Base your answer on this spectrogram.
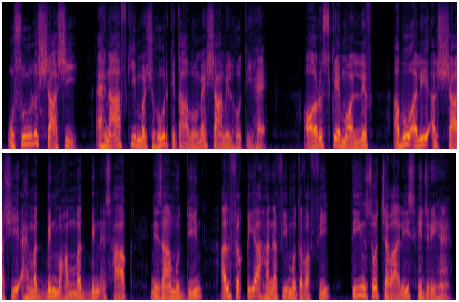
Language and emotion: Urdu, neutral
